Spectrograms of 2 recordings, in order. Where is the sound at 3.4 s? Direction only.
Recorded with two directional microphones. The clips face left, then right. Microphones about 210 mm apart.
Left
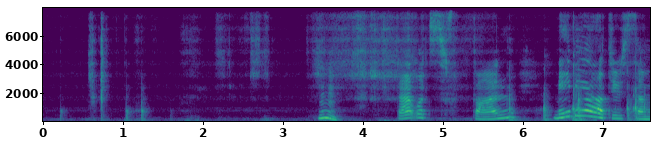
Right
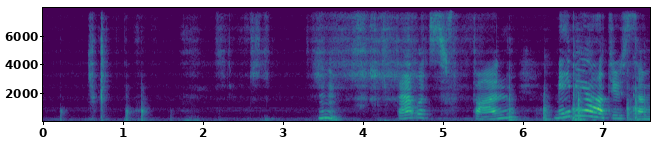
55° left (ahead or behind).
